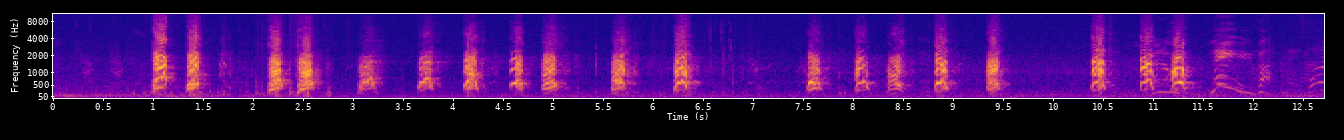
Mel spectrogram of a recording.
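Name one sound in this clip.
A large dog barks loudly and repeatedly.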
